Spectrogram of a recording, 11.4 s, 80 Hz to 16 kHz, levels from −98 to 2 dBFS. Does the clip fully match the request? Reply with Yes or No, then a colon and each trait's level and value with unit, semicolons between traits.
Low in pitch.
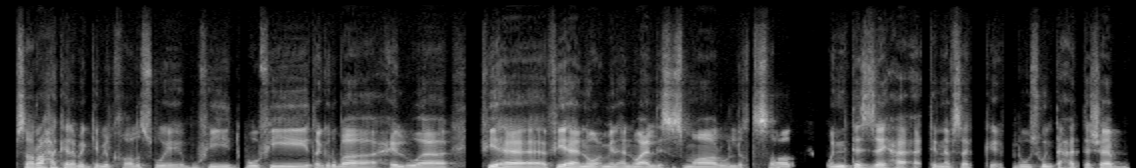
Yes: low, 125 Hz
